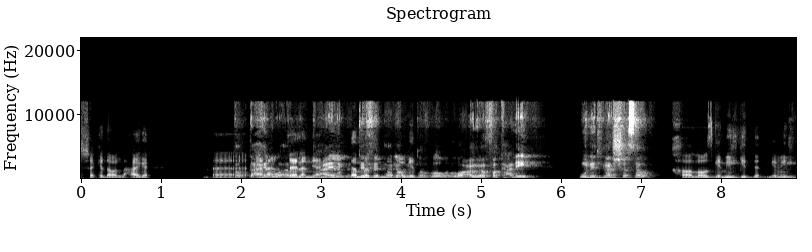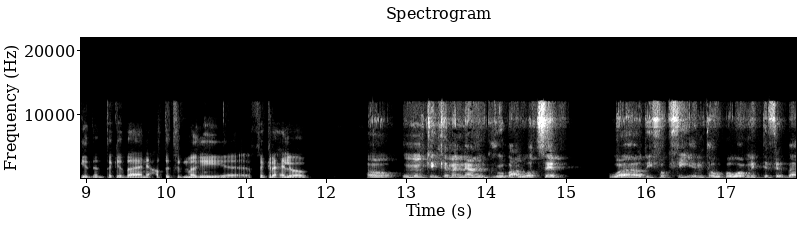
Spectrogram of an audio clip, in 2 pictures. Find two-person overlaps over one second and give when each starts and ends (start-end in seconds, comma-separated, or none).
1.9-4.3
